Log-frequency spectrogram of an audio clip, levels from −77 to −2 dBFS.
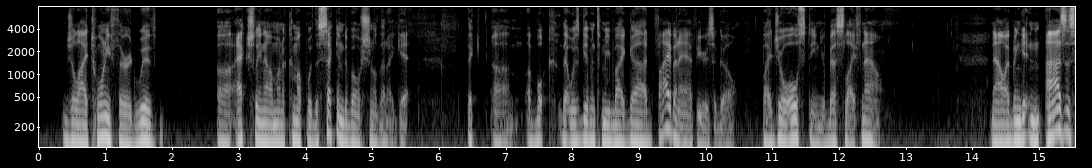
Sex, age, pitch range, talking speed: male, 50-69, 90-125 Hz, 180 wpm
